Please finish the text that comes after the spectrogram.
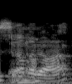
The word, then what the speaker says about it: Samhain: How do you pronounce that one? The Samhain.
